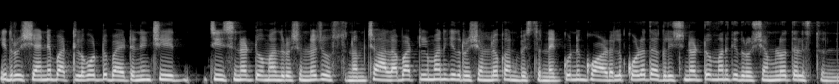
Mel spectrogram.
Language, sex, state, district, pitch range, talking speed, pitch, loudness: Telugu, female, Andhra Pradesh, Chittoor, 200-220 Hz, 170 wpm, 210 Hz, -12 LUFS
